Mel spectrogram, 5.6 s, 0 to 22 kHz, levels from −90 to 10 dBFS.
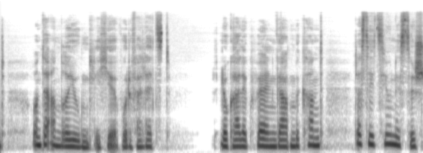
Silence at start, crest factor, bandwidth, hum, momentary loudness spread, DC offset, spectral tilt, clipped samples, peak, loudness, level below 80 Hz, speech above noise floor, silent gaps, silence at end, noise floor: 0 s; 18 dB; 16 kHz; none; 7 LU; under 0.1%; -5 dB/octave; under 0.1%; -2 dBFS; -20 LUFS; -60 dBFS; 46 dB; none; 0 s; -65 dBFS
